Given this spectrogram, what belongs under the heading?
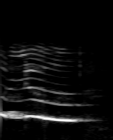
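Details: Adult hospital inpatient with Tourette syndrome, around day three or four of admission, gives a sudden, brief high-pitched squeak sliding slightly downward: a simple vocal tic.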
